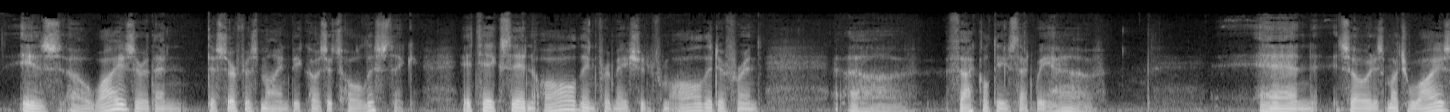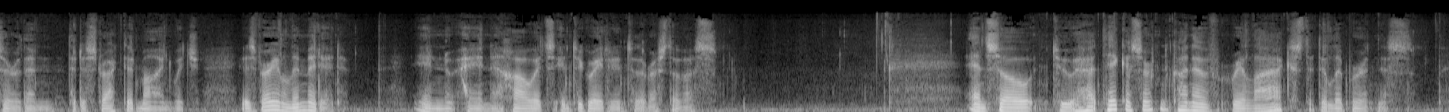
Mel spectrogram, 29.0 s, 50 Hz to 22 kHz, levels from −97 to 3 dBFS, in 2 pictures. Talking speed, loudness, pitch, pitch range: 125 wpm, -22 LUFS, 110 Hz, 95-135 Hz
